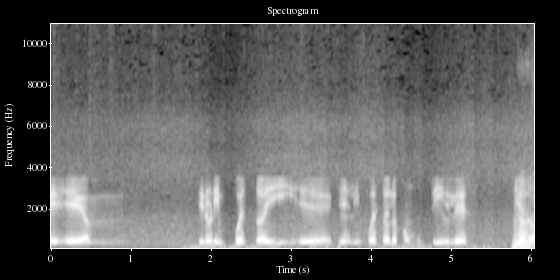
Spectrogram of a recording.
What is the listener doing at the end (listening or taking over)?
listening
